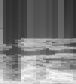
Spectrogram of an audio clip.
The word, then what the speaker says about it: بلی: این بلی را که همان در واقع بلا باید گفت کوتاه‌تر تلفظ کنیم.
